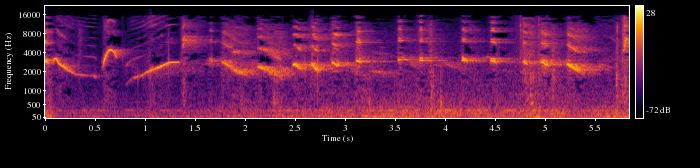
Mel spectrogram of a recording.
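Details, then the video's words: Green-winged saltator singing, played to warm up and stimulate cold captive birds kept by tournament breeders; loud clear whistled phrases, slurred rising and falling, run together in a quick varied stream, with a faint steady low hum beneath. "MELHOR VÍDEO PARA ESQUENTAR TRINCA FERRO COM TRINCA FERRO CANTANDO"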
